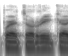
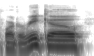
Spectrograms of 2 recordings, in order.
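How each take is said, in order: First: It is said with a Puerto Rican accent. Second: It is said with an American accent.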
